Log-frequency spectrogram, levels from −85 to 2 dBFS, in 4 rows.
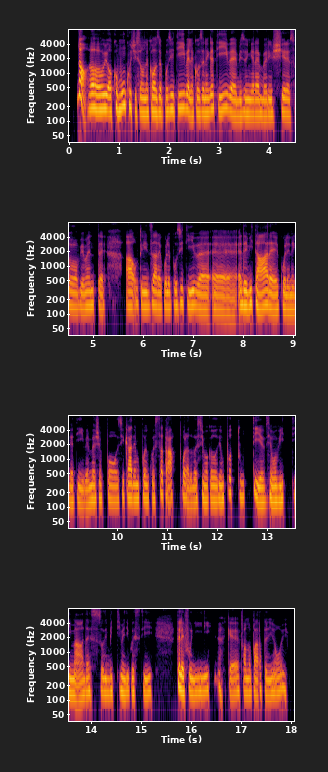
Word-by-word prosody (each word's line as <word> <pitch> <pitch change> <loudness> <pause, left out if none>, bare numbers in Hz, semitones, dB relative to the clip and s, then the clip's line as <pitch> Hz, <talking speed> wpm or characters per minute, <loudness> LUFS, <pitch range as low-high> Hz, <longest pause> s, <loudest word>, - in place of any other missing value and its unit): No, 345 - +9
o 180 -1 +7
i 165 -3 +6
comunque 200 +3 +2
ci 155 - -4
sono 150 0 0
le 150 - +1
cose 155 -2 +3
positive, 175 +4 0
le 140 - 0
cose 150 0 0
negative, 165 -2 +1
bisognerebbe 140 0 0
riuscire 140 +1 -1
solo 145 +1 -3
ovviamente 140 +1 -2 0.4
a 145 0 +4
utilizzare 145 -2 -1
quelle 140 +1 -1
positive, 145 -5 0
e 115 -5 -1
ed 155 +1 +1
evitare 145 -3 +4
quelle 130 -4 -1
negative, 125 -1 -3
invece 140 +4 -1
un 145 - -7
po' 135 -2 -3
si 145 - -6
cade 155 -2 +2
un 145 0 0
po' - - -3
in 145 - -1
questa 150 +5 -3
trappola 160 -3 -2
dove 125 +2 -3
siamo 145 -1 -2
caduti 140 0 -1
un 145 - -1
po' 190 +2 -4
tutti, 155 - -2
e 130 - 0
siamo 135 -1 0
vittima 135 -1 -1
adesso 145 +3 -4
di 140 - 0
vittime 150 +2 -3
di 135 - 0
questi 145 0 -4 0.4
telefonini, 150 -2 +2 0.3
che 135 +4 -2
fanno 140 -2 -2
parte 140 +1 -3
di 130 +1 -1
noi. 155 +2 -3
145 Hz, 185 wpm, -20 LUFS, 135-155 Hz, 0.4 s, No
